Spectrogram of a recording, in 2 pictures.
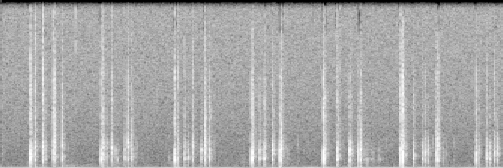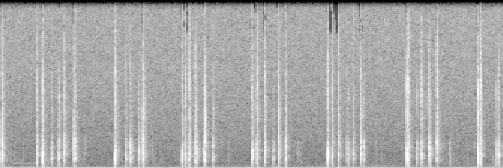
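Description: Long nails tap and scratch across the surface of a closed pink rectangular zippered pencil case made of faux synthetic leather with a bunny print. Quick clusters of dry, bright clicks repeat steadily with very short ring. A constant low hum sits underneath.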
